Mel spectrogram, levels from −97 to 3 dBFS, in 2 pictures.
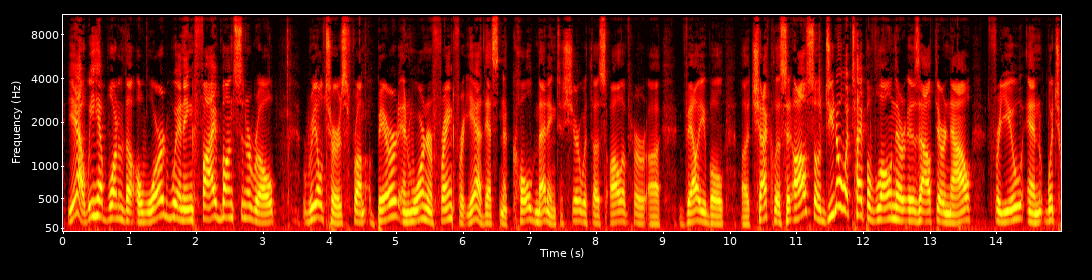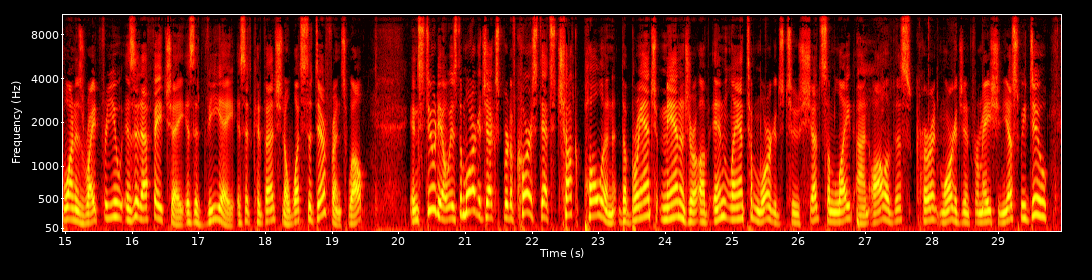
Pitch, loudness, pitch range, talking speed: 165 Hz, -25 LUFS, 145-195 Hz, 200 wpm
